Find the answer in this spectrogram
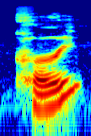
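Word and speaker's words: Khoury: Uh, his name was Peter Curry is the way it's pronounced.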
